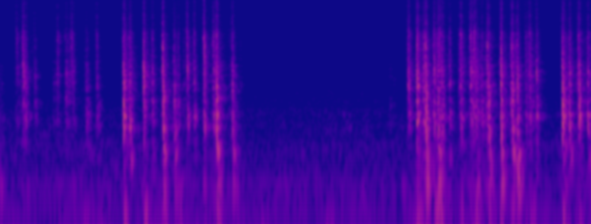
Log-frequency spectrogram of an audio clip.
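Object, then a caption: Plastic mechanical keyboard. Fingertips fast-type on a black plastic mechanical keyboard with clicky green switches and backlit keycaps, making rapid, bright, sharp clicks that stop almost instantly. Soft typing gives way to louder bursts, then a pause of over a second. A dense run of keystrokes and a final short flurry follow.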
